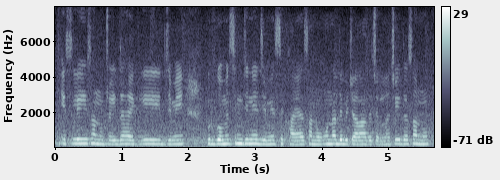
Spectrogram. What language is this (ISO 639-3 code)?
pan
